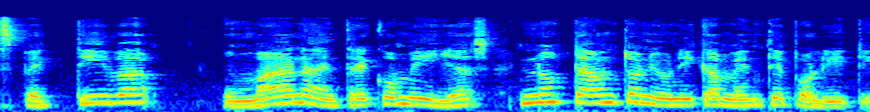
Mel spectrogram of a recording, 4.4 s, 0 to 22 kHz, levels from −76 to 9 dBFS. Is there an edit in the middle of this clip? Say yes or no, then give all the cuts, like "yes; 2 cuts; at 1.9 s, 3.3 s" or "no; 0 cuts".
yes; 1 cut; at 2.5 s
